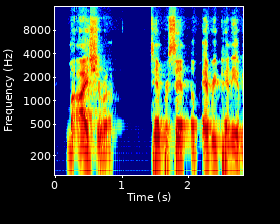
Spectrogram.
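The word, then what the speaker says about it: מעשר: It means 10th in the Hebrew is pronounced maisher.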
